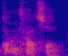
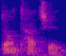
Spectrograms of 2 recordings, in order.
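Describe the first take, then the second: First: Hushed repeat of "Don't touch it"; whispered warning. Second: Said in the usual way. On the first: Retold or imitated. God warning people off the altar, hushed repeat. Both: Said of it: "He says".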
